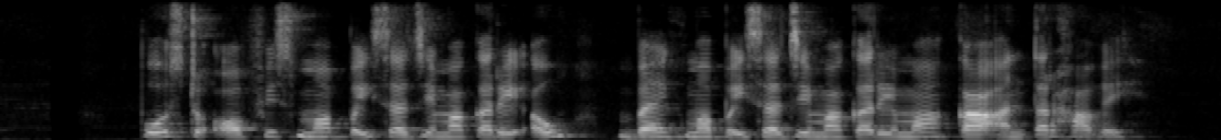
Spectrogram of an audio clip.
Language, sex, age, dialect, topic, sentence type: Chhattisgarhi, female, 25-30, Central, banking, question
